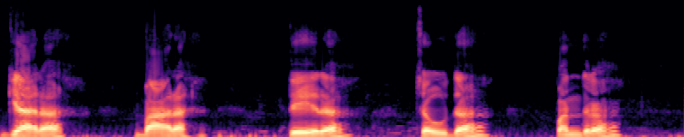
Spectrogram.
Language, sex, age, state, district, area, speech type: Maithili, male, 60+, Bihar, Sitamarhi, rural, spontaneous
